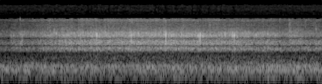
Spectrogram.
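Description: Large audience applauding: dense, steady clapping that grows slightly louder over the first second or so.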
